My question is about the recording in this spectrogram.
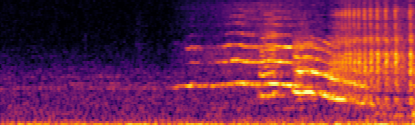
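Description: A faint low hum, then from about a second in a quiet, high, wavering cry that slides downward in pitch, from the horror film's soundtrack.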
